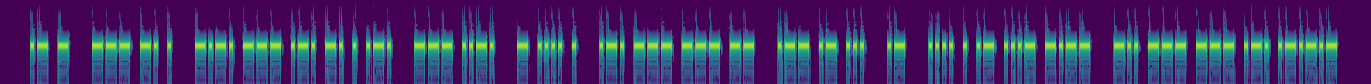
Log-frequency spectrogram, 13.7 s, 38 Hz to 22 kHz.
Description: Morse code, heard as a keyed tone, about 36 wpm, 700 Hz. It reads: AT ONE CORNER OF THE ROOM WAS A HEAVY DOOR.
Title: Sentences from Top 1600 Words 35wpm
